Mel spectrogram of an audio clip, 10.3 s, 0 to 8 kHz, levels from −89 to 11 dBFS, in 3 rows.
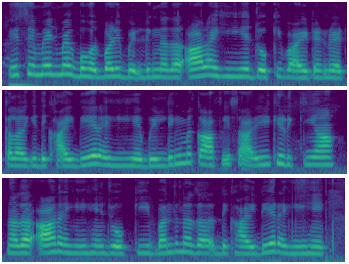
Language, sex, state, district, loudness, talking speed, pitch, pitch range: Hindi, female, Uttar Pradesh, Budaun, -25 LUFS, 215 wpm, 225 Hz, 215-240 Hz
